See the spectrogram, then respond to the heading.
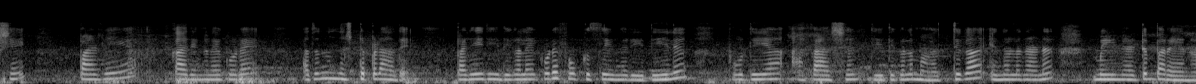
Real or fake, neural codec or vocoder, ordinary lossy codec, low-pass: real; none; none; 7.2 kHz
